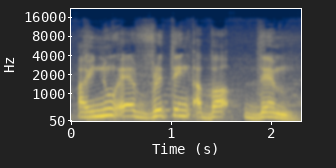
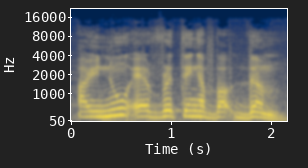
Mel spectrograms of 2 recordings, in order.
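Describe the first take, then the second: Both takes have the same delivery.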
